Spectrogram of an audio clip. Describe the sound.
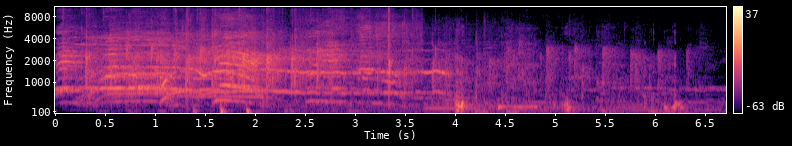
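An audience bursts into loud applause mixed with cheering voices and whistles, a dense wash of clapping for the first few seconds that thins into scattered claps and murmurs.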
